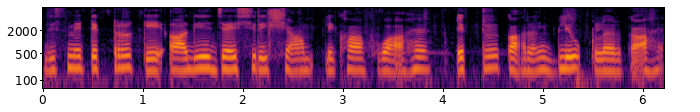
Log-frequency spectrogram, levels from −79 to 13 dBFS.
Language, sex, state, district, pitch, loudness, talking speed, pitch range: Hindi, female, Haryana, Charkhi Dadri, 195 Hz, -18 LUFS, 165 wpm, 180-210 Hz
